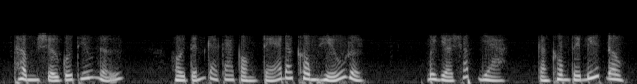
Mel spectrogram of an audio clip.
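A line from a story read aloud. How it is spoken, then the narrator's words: Smiling. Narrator (Vietnamese): mỉm cười nói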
